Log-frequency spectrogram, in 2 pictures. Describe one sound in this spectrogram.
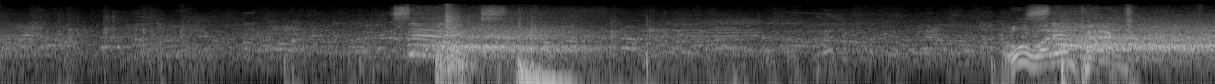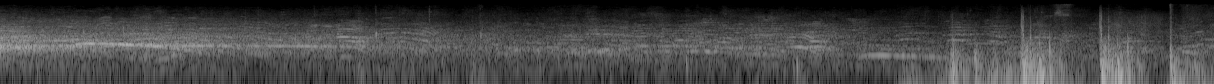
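A large crowd cheers and roars in a big arena.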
